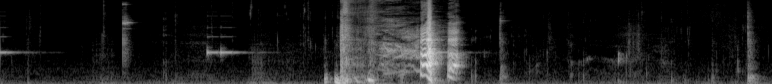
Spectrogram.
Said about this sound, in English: I heard you gulp just now.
